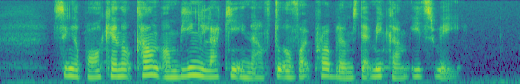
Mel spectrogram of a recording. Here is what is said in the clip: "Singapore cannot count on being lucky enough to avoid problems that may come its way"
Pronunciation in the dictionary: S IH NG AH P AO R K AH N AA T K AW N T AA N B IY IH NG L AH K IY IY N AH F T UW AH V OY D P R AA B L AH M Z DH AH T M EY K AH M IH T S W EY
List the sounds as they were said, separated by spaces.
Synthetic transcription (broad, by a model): S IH NG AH P AO K AH N AA T K AW N T AA N B IY IH NG L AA K IY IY N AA F T UW AH V OY D P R AA B L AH M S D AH T M EY K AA M IH T S W EY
